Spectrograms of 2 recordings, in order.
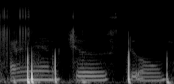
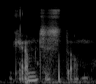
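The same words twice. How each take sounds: First: Said in the usual way. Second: Whispered "I'm just dumb", hushed and fed up; soft unvoiced self-scolding whisper. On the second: Real, not acted. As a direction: say it under your breath to yourself. Whispered take of repeated line.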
